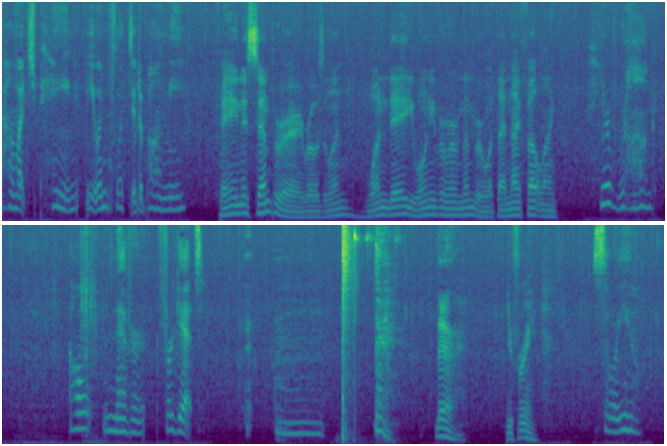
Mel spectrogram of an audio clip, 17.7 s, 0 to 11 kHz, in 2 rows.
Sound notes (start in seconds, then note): 11.6 grunts; 13.3 handcuff chains break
